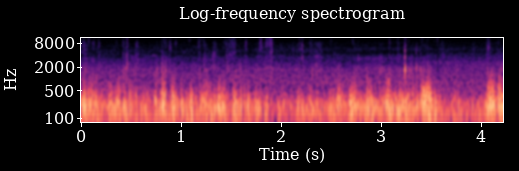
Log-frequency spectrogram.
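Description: Wind and handling noise rumbling on a phone's microphone as it is carried at a walk, with irregular knocks.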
